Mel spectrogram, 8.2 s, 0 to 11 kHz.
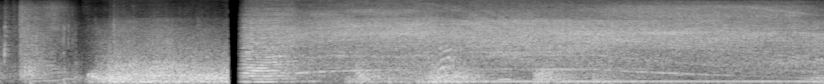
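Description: Angle grinder running on 304 stainless steel sheet: a steady motor hum under a loud grinding hiss, with a short break about two and a half seconds in and a pitch that sinks for a couple of seconds near the end as the disc is loaded.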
